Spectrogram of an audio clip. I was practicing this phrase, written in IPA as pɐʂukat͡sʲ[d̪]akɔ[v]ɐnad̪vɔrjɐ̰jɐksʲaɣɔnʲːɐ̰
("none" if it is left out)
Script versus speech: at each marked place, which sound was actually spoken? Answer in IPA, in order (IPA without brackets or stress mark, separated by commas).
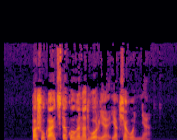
t̪, ɣ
